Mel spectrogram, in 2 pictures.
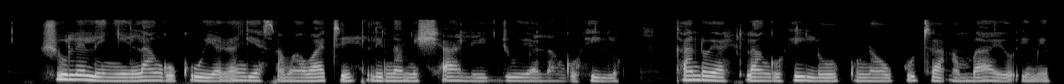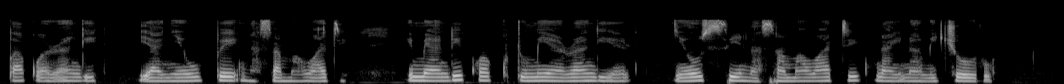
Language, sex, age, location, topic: Swahili, female, 18-24, Mombasa, education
